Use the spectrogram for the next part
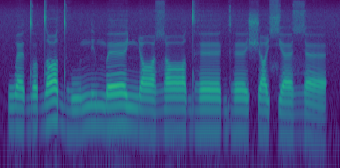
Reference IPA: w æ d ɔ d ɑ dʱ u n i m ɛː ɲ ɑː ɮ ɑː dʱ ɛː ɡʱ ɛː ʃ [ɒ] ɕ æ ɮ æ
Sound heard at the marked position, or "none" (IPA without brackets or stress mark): ɑ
